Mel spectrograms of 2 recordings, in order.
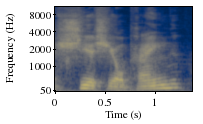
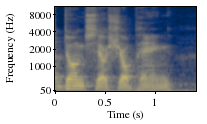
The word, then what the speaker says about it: Deng Xiaoping: Xi Xiaoping. I believe that's how it's pronounced. There's a pronunciation guide in your book. Yeah, Deng Xiaoping.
